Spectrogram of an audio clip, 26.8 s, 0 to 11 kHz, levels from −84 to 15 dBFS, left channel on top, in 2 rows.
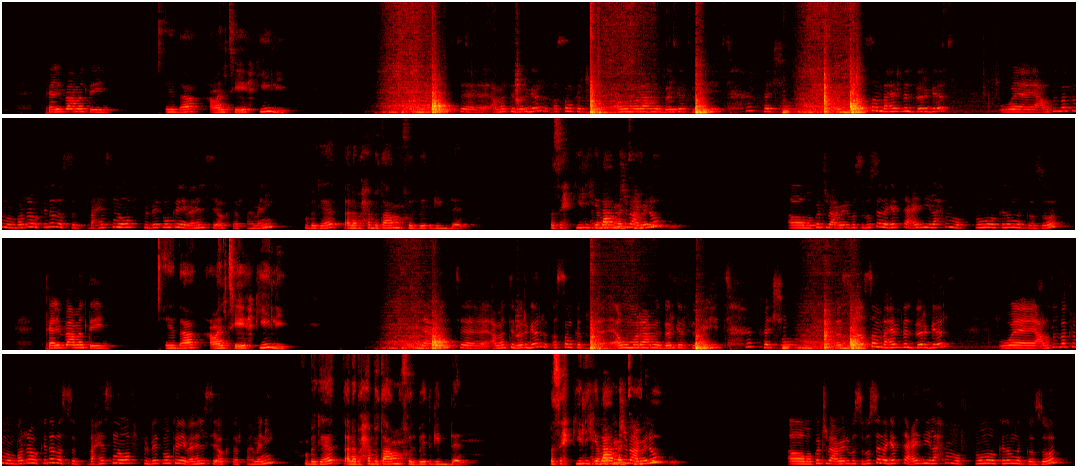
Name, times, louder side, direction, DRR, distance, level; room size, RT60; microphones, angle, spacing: voice 1, 0.5-1.3 5.0-9.8 10.4-11.8 12.5-16.8 20.8-21.9 23.2-26.6, right 3 dB, 75° right, 0.8 m, -40 dB
voice 2, 2.0-3.6 9.7-10.1 17.2-19.3 20.3-21.4, right 5 dB, 55° right, 0.4 m, -37 dB
sound 1, 4.7-5.6 6.4-6.5 7.3-8.2 8.7-8.9 9.7-10.8, left 3 dB, 45° left, 0.7 m, -29 dB
9.6 x 4.0 x 2.7 m
head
